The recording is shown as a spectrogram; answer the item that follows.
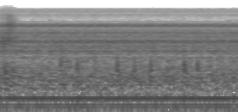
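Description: Quiet room tone: a steady even hiss with a faint low hum underneath, and nothing else of note.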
